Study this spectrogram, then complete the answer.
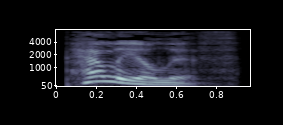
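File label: "palaeolith", British English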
